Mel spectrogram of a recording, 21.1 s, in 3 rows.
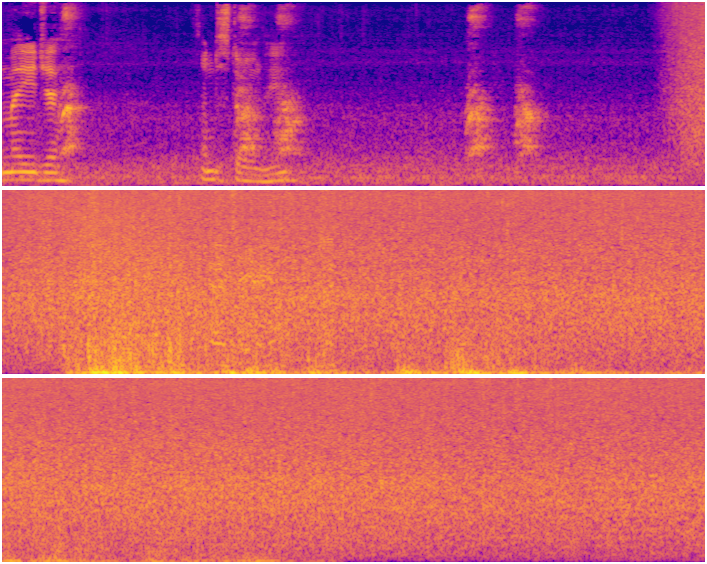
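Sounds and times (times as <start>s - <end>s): heavy rain pouring: 6.6s - 21.0s
low rumble of thunder: 7.4s - 17.4s.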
